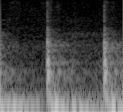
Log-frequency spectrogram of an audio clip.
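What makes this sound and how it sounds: Two quick taps on fabric stretched drum tight in an embroidery hoop, after tightening the screw and pulling the fabric. Each tap is a short, low, hollow knock that dies away almost at once, with no bright edge, showing the fabric is taut and ready to stitch.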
